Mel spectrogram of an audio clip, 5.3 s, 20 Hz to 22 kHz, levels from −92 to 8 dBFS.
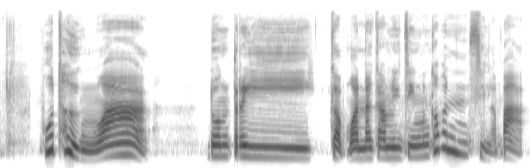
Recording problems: thin; very; fading below 300 Hz

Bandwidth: 16.5 kHz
